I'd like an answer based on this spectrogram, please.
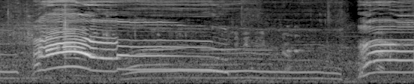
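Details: Domestic cats fighting, one called Xiaohui backing off; a rising cry peaks into a long, slowly falling, moaning yowl held for about three seconds, then a new rising wail begins near the end.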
